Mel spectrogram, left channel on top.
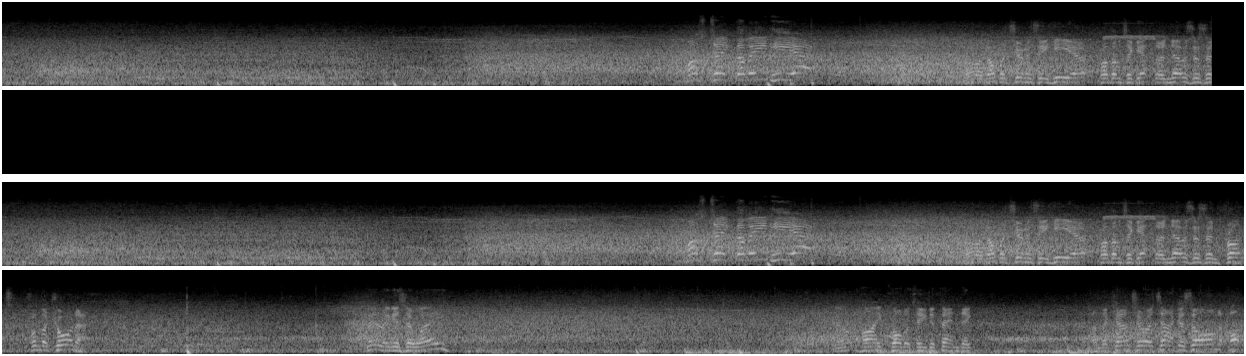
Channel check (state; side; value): drops out; left; at 12.1 s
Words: Must take the lead here. Well, an opportunity here for them to get their noses in front from the corner. Clearing is away. No, high quality defending. And the counter-attack is on.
